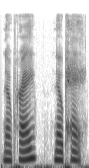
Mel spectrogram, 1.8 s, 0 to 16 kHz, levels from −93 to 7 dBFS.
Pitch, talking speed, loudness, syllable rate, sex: 190 Hz, 135 wpm, -16 LUFS, 3.2 syllables/s, female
